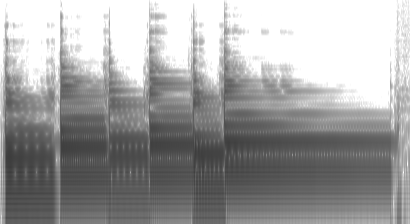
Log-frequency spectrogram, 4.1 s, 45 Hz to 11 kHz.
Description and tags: guitar abstract melody2
jazz guitar recorded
